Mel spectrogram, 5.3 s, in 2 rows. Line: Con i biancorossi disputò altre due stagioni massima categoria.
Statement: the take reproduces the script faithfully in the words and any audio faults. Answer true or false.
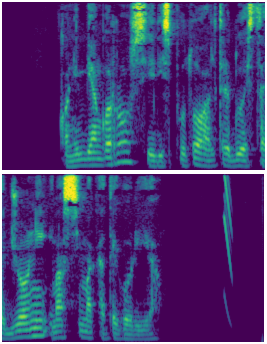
false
